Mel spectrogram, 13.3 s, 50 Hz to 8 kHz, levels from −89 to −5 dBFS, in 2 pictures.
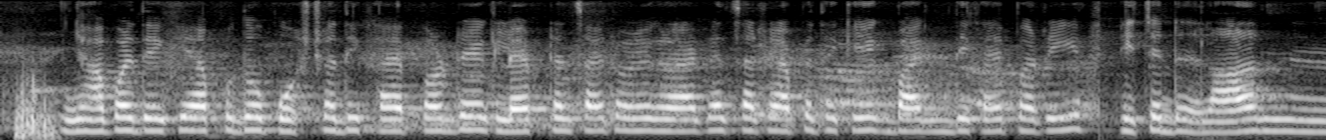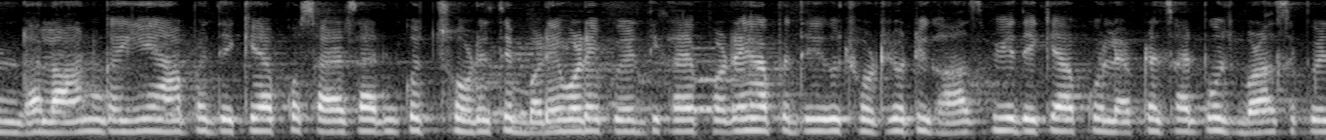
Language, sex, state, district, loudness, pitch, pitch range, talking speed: Hindi, female, Uttar Pradesh, Hamirpur, -18 LUFS, 250 Hz, 240-260 Hz, 285 wpm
